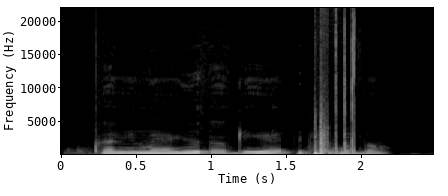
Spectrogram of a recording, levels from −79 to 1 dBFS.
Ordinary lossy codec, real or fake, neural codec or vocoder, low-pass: none; fake; codec, 44.1 kHz, 1.7 kbps, Pupu-Codec; none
